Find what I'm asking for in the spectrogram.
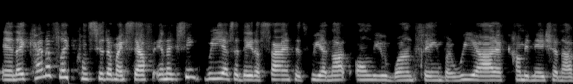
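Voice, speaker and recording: A woman with a Brazilian Portuguese accent speaks at a fairly high pitch with ordinary pitch variation over a quiet background. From Brazil, Rio de Janeiro. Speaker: data science manager and conference speaker. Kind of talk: conference talk. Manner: hesitant with fillers and repetitions.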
